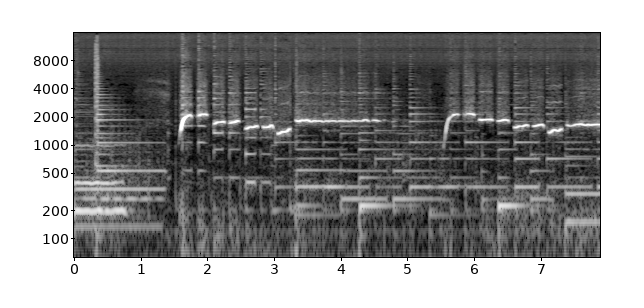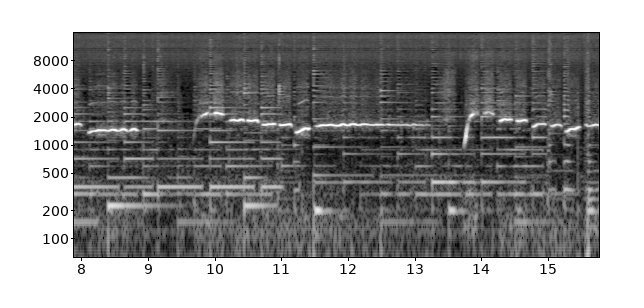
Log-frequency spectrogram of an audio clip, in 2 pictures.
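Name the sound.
melodic whistling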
